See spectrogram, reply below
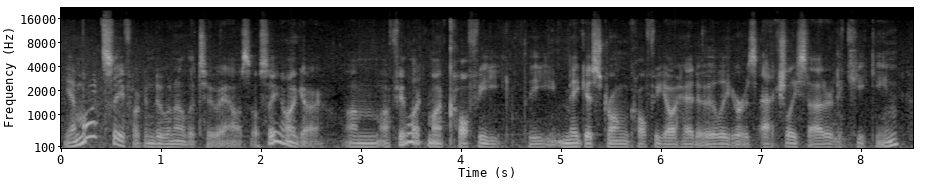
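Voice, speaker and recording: A man's voice: low-pitched, sing-song, fairly quick, gravelly, few pauses, slight background noise. An Australian man giving casual, rambling commentary as he plays a game, thinking aloud and chatting to the animals on screen. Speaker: game streamer.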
